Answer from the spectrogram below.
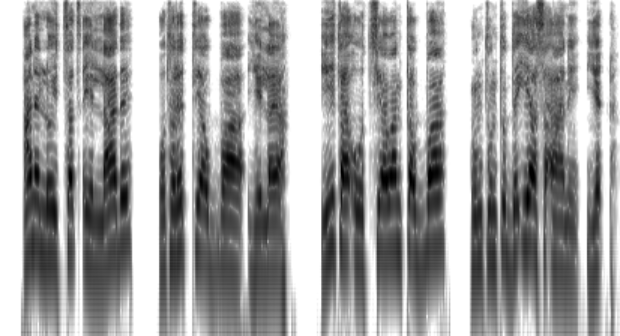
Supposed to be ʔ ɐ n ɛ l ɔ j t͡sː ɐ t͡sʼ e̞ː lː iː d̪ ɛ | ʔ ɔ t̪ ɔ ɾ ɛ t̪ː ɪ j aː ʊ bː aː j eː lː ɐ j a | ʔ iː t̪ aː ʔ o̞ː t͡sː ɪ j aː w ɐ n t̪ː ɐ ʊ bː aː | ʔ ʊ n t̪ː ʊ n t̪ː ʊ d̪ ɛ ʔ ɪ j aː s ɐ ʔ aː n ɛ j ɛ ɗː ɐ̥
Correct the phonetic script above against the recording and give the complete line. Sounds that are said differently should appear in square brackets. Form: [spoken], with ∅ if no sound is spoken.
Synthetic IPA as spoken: ʔ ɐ n ɛ l ɔ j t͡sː ɐ t͡sʼ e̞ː lː [aː] d̪ ɛ | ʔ ɔ t̪ ɔ ɾ ɛ t̪ː ɪ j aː ʊ bː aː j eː lː ɐ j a | ʔ iː t̪ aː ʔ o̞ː t͡sː ɪ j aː w ɐ n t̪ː ɐ ʊ bː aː | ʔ ʊ n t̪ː ʊ n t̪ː ʊ d̪ ɛ ʔ ɪ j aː s ɐ ʔ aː n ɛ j ɛ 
